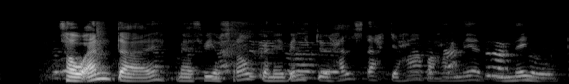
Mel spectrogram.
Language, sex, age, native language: Icelandic, male, 18-19, Icelandic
